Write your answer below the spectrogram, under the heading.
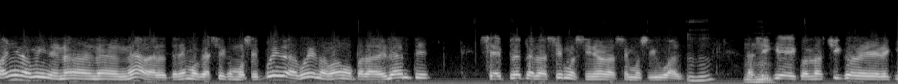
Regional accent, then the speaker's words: Lanús, Buenos Aires Province, Argentina; yo soy de Lanús, siempre he andado por la zona

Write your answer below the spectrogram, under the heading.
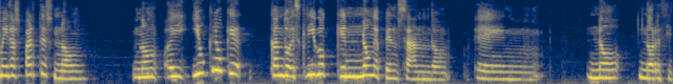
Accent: Rianxo, Galicia, Spain; aí físicamente en Rianxo, que eu son de Rianxo

